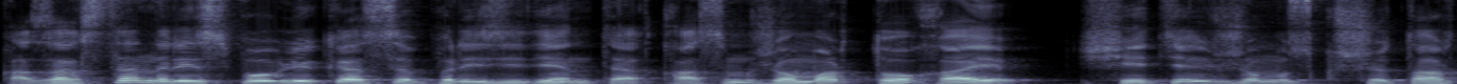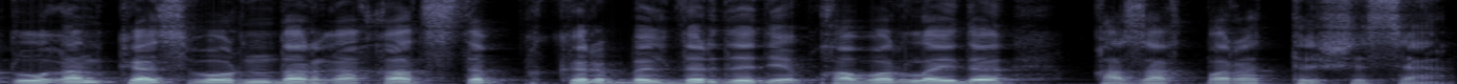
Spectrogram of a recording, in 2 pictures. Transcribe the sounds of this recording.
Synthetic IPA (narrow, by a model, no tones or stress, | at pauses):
qʰɑ̰zɑqst̪ɑnɾe̞spublijkɑsəpɾe̞zijd̪e̞nt̪ɪ̰qʰɑ̰səmʒo̞mɑɾt̪ʰːo̞qɑjəf | ʃe̞t̪e̞lʒʊməskʲʰʏ̥ʃɪt̪ʰɑɾt̪əlˠʁɑŋkʲʰæsɪpo̞ɾənd̪ɑɾʁɑqʰɑt̪ə̥st̪əpʰɪ̥kʲɪɾbɪld̪ɪɾd̪ɪd̪e̞pχɑβɑɾlˠɑjd̪ə | qʰɑ̰zɑq̚pɑɾɑt̪ʰːɪlʃɪsɪ̰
